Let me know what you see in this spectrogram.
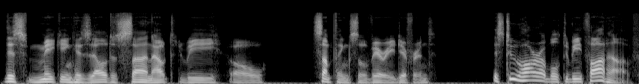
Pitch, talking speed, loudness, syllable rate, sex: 110 Hz, 170 wpm, -19 LUFS, 5.5 syllables/s, male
